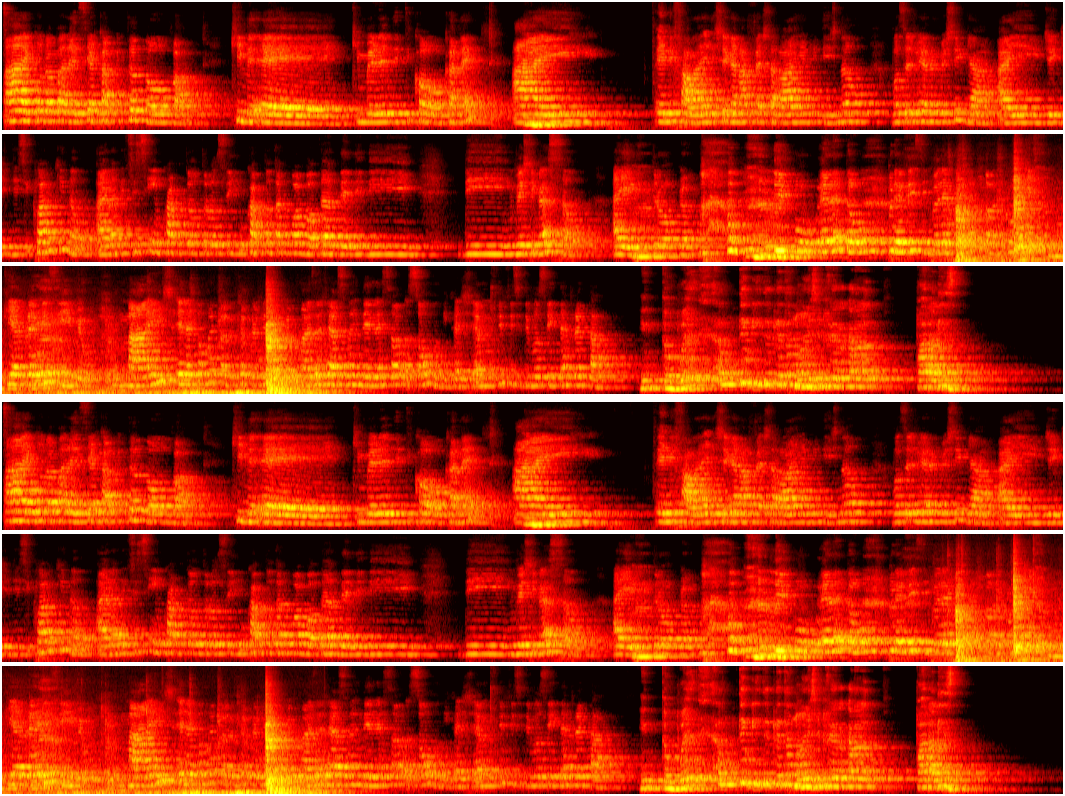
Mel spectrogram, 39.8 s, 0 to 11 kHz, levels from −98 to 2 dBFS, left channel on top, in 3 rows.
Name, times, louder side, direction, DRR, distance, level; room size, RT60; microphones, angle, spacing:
voice 1, 0.0-2.3 2.9-5.9 6.4-7.5 8.1-10.8 11.1-18.7 19.0-20.5 20.9-22.6 22.9-26.2 26.6-34.0, left 1 dB, 75° left, -5 dB, 0.6 m, -33 dB
voice 2, 6.5-6.9 21.1-21.6 22.5-23.1 24.0-24.3 26.2-27.3 34.5-37.6 37.9-38.4, equal, 25° right, -1 dB, 0.4 m, -31 dB
sound 1, 24.8-30.6, right 1 dB, 90° right, 0.6 m, -30 dB
3.2 x 2.3 x 2.3 m, 1.5 s
head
